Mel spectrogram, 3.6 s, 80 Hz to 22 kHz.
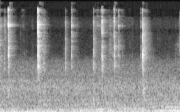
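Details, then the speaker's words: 2007 Triumph Thruxton 900, sat unused over 6 years: sharp single clicks at irregular intervals on start attempts, no cranking; owner suspects the starter solenoid or electrical switches, not confirmed. "everything that I read on it about the clicking noise was leading me to believe that it's the starter solenoid or a bunch of these electrical switches."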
